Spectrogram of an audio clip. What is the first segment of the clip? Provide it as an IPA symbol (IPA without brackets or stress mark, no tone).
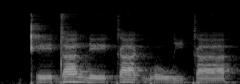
kʼ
